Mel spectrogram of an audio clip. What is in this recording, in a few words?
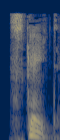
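"skate", American English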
